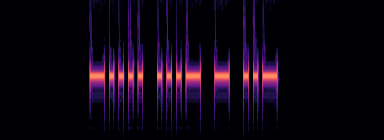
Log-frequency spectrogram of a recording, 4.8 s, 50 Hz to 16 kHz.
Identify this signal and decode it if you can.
Morse code, heard as a keyed tone, about 20 wpm, 700 Hz. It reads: 6VTU
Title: Four Challenging Letter-Number Combinations 20wpm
